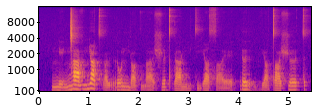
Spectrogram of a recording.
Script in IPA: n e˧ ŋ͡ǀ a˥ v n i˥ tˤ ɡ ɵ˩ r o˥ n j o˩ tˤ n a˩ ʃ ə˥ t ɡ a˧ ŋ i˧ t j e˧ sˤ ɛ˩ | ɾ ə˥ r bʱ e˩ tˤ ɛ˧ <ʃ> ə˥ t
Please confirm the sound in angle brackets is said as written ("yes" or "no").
yes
